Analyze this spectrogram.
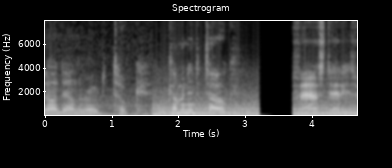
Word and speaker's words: Tok: Even though it's spelled T-O-K, it's pronounced Tok.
